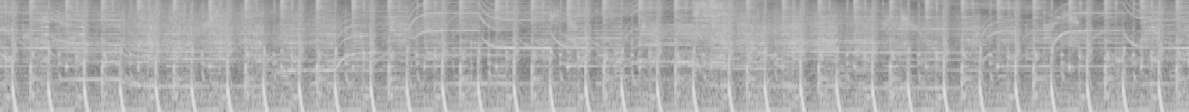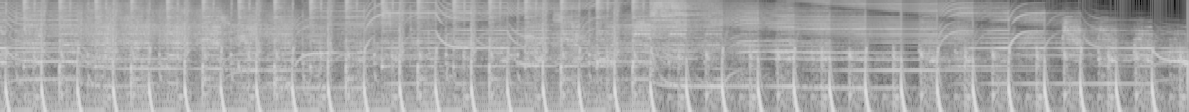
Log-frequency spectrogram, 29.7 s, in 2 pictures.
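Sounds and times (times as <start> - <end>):
oscillator tones in octaves: 0.0 - 29.6.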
